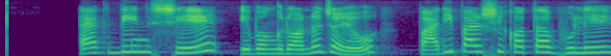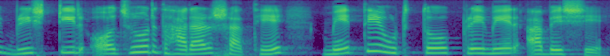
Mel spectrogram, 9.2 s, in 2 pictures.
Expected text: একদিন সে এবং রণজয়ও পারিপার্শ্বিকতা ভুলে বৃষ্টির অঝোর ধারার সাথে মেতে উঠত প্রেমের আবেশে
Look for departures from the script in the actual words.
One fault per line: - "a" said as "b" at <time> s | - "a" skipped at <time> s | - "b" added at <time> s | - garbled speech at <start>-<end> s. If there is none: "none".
none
